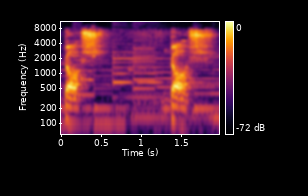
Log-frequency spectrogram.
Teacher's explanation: the d in spanish is softer than of english it's very soft it's produced with the top of the tongue not with the tip of the tongue top of the turn against the gum ridge not with the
